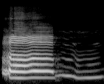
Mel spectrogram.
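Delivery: very high, loud, stalling mascot voice; startled crab mascot. Acted. Mascot stepping back on recognizing you, high flustered stall. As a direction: hesitate loudly in a squeaky costume-character voice. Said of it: "And he's just like".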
